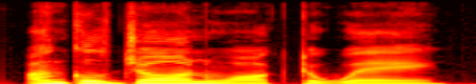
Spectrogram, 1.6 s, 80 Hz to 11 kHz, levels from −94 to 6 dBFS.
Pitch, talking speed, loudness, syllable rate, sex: 185 Hz, 150 wpm, -15 LUFS, 5.2 syllables/s, female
